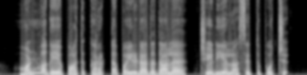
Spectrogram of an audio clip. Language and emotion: Tamil, sad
